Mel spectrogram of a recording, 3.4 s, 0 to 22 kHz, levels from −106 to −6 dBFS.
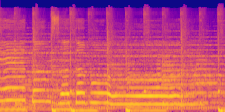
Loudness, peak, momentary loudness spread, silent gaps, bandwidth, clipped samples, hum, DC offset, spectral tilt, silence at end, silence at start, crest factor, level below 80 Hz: -19 LUFS; -4 dBFS; 5 LU; none; 17.5 kHz; under 0.1%; none; under 0.1%; -5.5 dB/octave; 0 s; 0 s; 14 dB; -30 dBFS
